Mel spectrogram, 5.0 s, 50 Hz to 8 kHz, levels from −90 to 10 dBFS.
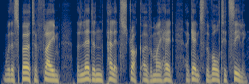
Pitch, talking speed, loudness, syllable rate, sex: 140 Hz, 190 wpm, -18 LUFS, 5.4 syllables/s, male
